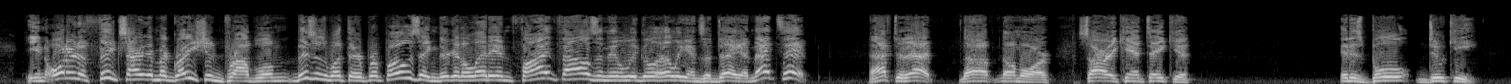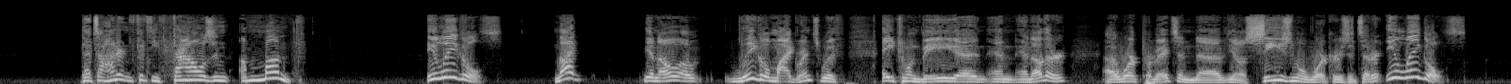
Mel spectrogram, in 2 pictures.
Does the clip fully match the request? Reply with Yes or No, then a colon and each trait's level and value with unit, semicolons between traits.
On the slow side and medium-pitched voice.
Yes: slow, 130 wpm; medium, 155 Hz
